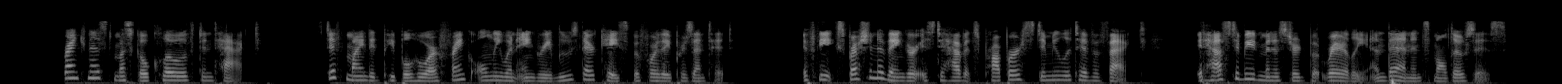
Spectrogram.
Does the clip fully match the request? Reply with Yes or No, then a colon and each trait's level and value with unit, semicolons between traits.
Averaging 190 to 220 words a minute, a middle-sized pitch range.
No: average, 175 wpm; average, 3.5 semitones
